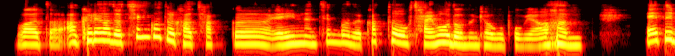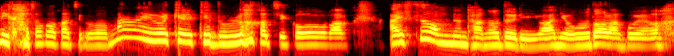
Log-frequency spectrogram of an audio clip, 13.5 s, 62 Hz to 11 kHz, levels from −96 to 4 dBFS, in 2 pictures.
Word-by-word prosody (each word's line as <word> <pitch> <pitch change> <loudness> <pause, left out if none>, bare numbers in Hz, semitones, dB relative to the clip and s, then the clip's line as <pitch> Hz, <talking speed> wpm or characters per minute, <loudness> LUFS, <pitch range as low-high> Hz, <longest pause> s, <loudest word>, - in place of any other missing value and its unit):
맞아. 190 -1 -1
아 225 +1 +1
그래 270 +4 +3
가지고 245 -5 +4
친구들 370 - +1
가 195 -5 -1
가끔 190 -1 -2
애 175 +2 +2
있는 200 -1 -2
친구들 220 -6 -4
카톡 245 -4 0
잘못 205 +3 +2
오는 175 -1 0
경우 165 -3 -4
보면 170 +3 -2 0.7
애들이 255 -1 +4
가져가 200 0 -1
가지고 175 -2 -4
막 340 - -3
이러 265 -3 +3
이렇게 255 0 +3
이렇게 230 -2 +1
눌러 200 +3 +2
가지고 185 -4 -1
막 175 0 -1 0.4
알 220 +2 +3
수 295 +7 -1
없는 210 -5 +2
단어들이 175 -3 -1
많이 170 +2 0
오더라고요. 170 -1 +1
195 Hz, 305 characters per minute, -20 LUFS, 175-225 Hz, 0.7 s, 가지고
